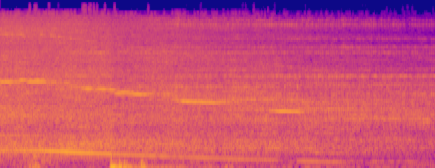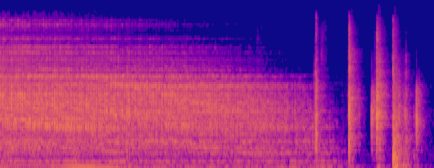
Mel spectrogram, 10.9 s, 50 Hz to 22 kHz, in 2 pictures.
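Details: Hikoki G23SC4 Laser Chaser wall chaser after top bearing replacement for blade play, coasting down: smooth whine falling steadily in pitch, no rattle or grinding from the spindle, then handling clicks; bearings healthy.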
